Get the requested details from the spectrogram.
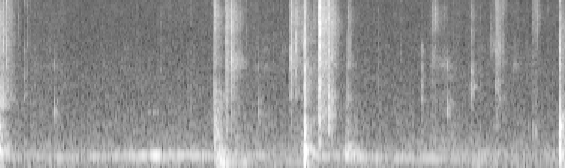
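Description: A solid striped bar of soap, held in the hand, has its surface scraped with a small metal blade. Short, bright scratching and crunching bursts come in irregular clusters over a quiet, faint low hum, with louder scrapes near the middle and at the end.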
